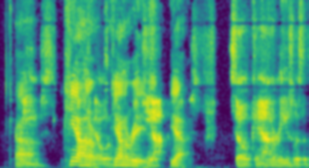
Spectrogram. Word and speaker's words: Keanu: at halftime what does i think it was canelo reeves how you say his name um keanu so keanu reeves was the quarterback and he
